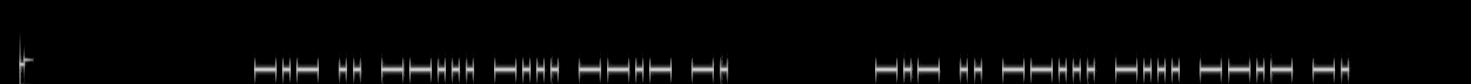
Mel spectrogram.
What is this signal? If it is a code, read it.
Morse code, heard as a keyed tone, about 17 wpm, 700 Hz. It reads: KI7BQN KI7BQN
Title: USA Call Signs - 6 Characters - Repeated 3x - 17wpm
